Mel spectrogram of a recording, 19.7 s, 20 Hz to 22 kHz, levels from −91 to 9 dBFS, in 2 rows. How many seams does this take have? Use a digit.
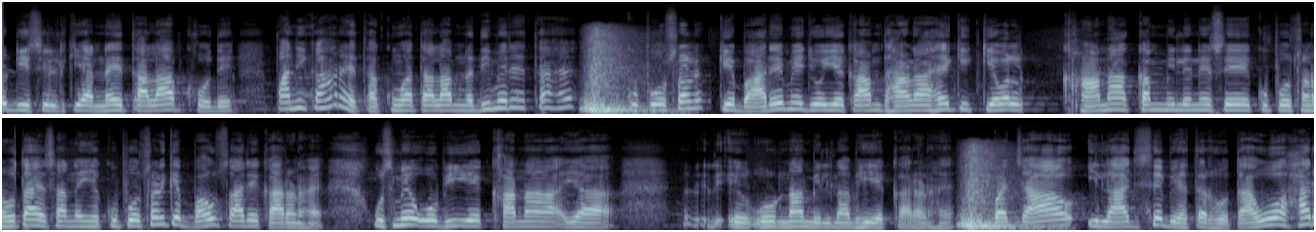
2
